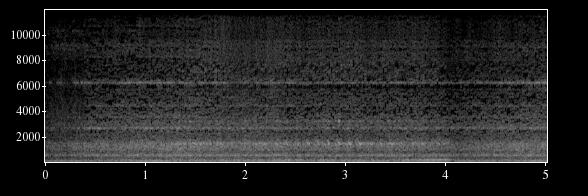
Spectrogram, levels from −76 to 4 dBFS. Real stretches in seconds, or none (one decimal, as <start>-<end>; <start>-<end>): 0.0-5.0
